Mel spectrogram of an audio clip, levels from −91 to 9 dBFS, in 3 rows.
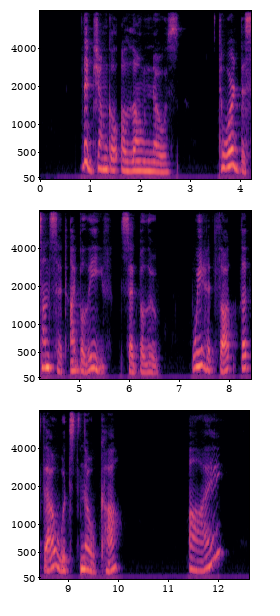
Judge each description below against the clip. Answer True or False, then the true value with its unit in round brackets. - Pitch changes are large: False (5.0 semitones)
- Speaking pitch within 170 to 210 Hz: True (185 Hz)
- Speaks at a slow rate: True (95 wpm)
